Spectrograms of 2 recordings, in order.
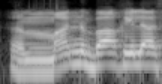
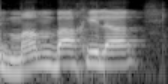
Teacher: تو یہ تھا آج کا ہمارا سبق، جس کے اندر ہم نے یہ پڑھا ہے کہ اگر نون ساکن نون تنوین کے بعد با آ جائے تو وہاں پر ہم چھوٹی سی میم لے آتے ہیں اور نون کی آواز کو ختم کر کے اس میم کی آواز کو جاری کیا جاتا ہے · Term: اقلاب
